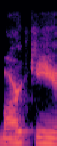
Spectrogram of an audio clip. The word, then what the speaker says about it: Marc: And Marky is spelled with a K. And you have my name, Mark, M-A-R-C, and with the S, of course, and then world.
